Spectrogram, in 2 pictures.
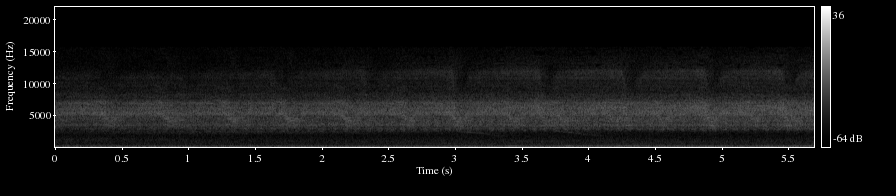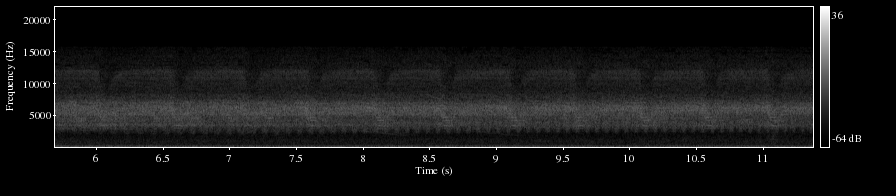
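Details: A chorus of crickets in real time on a blue-sky day: a loud, high, shrill trilling that pulses in steady beats about twice a second, with faint downward bird notes and a low background rumble.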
